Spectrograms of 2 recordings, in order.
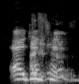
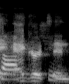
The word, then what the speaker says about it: Egerton: Is it Edgerton? Edgerton, yes. I always say Egerton because of Kingsman. I think it's a soft G though.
